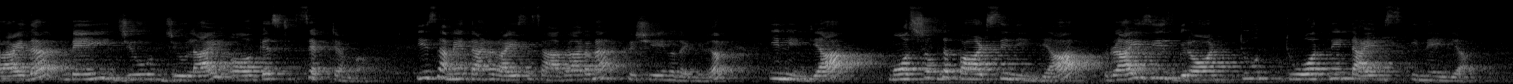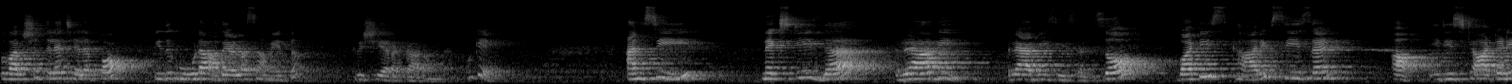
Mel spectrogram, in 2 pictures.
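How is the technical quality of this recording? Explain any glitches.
The technical quality of this recording is good, with no glitches to explain.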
